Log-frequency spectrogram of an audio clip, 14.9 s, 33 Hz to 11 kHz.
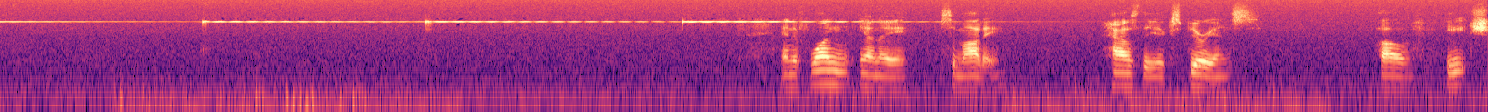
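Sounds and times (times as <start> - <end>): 
small high-pitched bell struck: 0.0 - 12.6
speech: 7.8 - 10.1, 11.1 - 12.6, 13.8 - 14.8.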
